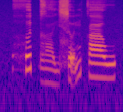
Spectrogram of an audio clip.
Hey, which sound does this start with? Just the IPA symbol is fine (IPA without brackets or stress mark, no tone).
h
